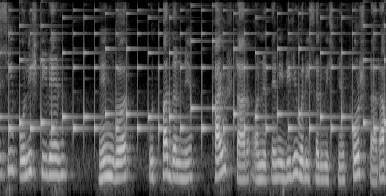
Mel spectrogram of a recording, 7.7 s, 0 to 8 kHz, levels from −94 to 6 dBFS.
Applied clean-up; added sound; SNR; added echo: none; Ringtone; 4 dB; none.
